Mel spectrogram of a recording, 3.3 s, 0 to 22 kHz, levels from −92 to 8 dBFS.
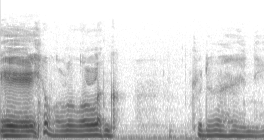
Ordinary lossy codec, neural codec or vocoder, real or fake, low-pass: MP3, 96 kbps; none; real; 19.8 kHz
